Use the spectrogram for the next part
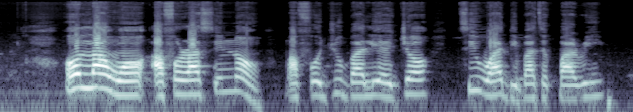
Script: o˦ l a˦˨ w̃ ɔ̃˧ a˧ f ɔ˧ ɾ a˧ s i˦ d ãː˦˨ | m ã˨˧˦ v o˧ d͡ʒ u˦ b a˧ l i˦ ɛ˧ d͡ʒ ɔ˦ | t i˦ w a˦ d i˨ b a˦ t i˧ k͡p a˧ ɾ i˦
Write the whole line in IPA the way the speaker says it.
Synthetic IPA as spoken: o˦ l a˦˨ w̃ ɔ̃˧ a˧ f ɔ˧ ɾ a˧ s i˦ n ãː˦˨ | m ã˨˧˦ f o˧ d͡ʒ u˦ b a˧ l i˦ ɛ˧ d͡ʒ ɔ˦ | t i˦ w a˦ d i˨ b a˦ t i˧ k͡p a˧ ɾ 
